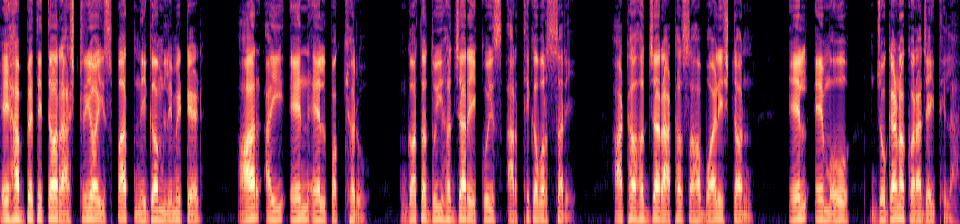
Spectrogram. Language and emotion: Odia, neutral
